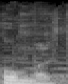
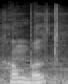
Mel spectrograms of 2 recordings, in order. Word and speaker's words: Humboldt: de Alexander van humbold creo que se pronuncia humbold humbold el nuevo mundo de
